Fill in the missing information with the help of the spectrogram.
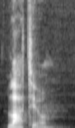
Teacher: the penult is short, so the accent falls on the antepenult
